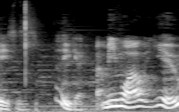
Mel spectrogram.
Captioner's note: snips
